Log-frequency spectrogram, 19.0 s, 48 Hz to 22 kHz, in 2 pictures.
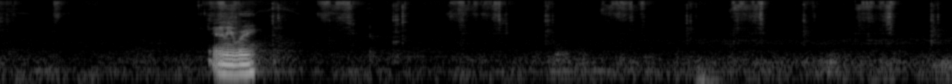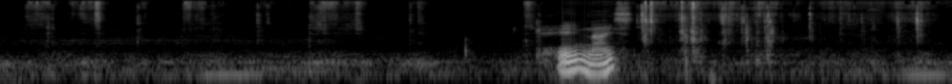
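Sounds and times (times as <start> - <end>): trading cards sliding and rustling: 2.7 - 13.9, 15.8 - 19.0.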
